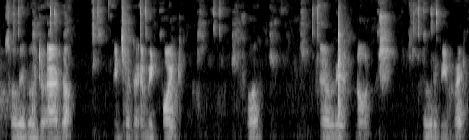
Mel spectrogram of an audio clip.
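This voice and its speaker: A man narrating a step-by-step software tutorial as an instructor, in halting short phrases with frequent check-in tags. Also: on the low side, low-quality recording. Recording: clear background noise, keyboard clicks.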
